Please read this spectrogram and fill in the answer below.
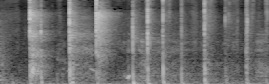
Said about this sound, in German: Das war ein extra Klatscher.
